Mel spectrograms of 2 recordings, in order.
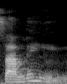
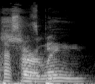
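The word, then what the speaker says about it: Sahlene: How do you say it? I think it's just Saline, right? S-A-H. Sure. Not Charlene.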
